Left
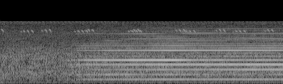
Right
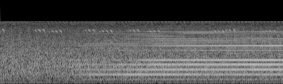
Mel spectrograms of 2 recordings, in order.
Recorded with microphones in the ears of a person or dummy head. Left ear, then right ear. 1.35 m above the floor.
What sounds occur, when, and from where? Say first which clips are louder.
0.7 s a violin: left 3 dB; 55° left (ahead or behind), 2 m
